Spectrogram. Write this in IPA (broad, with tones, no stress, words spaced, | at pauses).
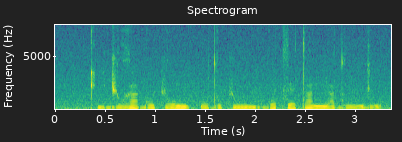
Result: kʰi˦d͡ʒʊ˦ɣa˦ɡo˨˦ t͡ʃoː˦ŋi˨k͡po˨do˨ t͡ʃuː˦βi˦ ɡʷɛ˦t͡sɛ˦ta˦nɲa˨ duː˨nɡɪ˨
